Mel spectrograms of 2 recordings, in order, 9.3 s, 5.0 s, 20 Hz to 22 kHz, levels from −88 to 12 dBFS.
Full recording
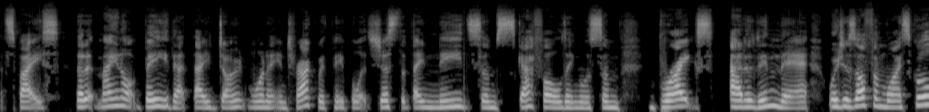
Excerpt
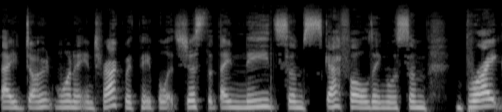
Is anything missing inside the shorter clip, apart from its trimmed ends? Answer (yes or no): no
